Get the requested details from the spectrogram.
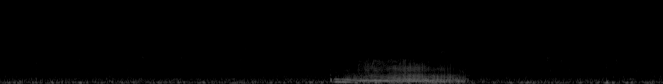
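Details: Senior cat, lifelong occasional loud snorer, never congested, vet thinks she is fine: single low buzzing snore breath over a steady background hum.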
